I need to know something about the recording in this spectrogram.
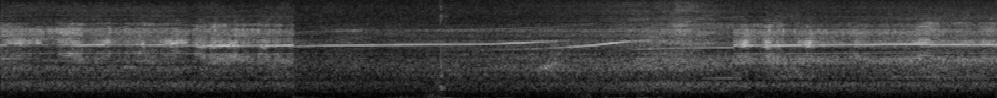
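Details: Small fan in a hot air gun station, which was rumbling loudly: an airy hiss with a rough, wavering whine as its bearing lubricant has dried out after long running.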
